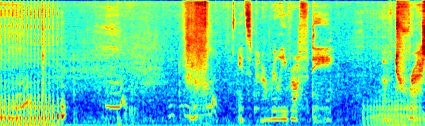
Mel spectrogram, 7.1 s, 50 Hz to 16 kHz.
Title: 6 napping dogs - Pugs snore SO LOUD 😅🥰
